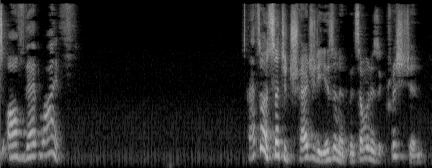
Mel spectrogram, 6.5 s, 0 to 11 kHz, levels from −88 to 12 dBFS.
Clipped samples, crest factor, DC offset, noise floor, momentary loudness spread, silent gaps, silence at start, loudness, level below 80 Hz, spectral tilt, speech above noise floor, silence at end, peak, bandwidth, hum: under 0.1%; 24 dB; under 0.1%; -64 dBFS; 18 LU; none; 0 s; -22 LUFS; -78 dBFS; -1.5 dB/octave; 41 dB; 0.15 s; -2 dBFS; 10.5 kHz; none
